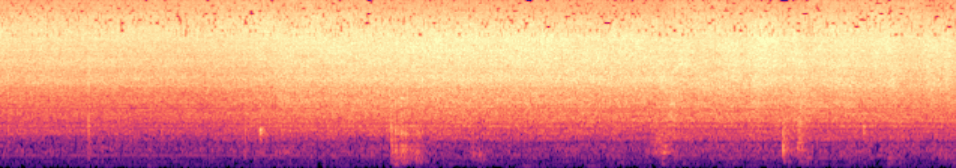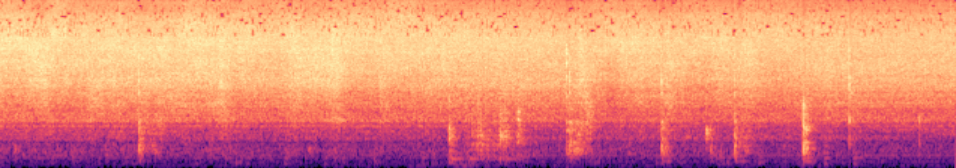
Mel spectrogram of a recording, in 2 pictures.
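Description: Chinese-style spaghetti with vegetables and tuna sizzles in a hot pan, a steady frying hiss broken by repeated scraping stirs throughout.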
